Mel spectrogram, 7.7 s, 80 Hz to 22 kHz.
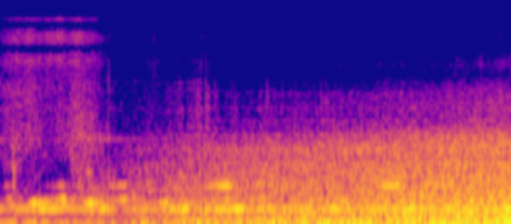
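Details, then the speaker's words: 1970 or 1971 Windsor (Lakewood P-21) vintage box fan running on low, blade slightly out of balance: soft steady air rush over an even, industrial-sounding motor hum, no knock or rattle; running normally. "so it moves a really high volume of a high volume of air it has a very industrial look and sound to it"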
